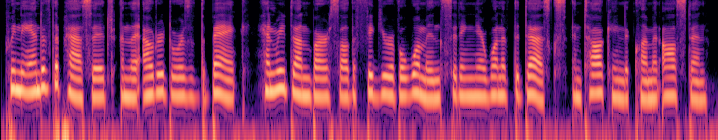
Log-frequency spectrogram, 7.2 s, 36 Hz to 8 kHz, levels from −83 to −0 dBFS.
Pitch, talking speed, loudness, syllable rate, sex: 200 Hz, 265 wpm, -18 LUFS, 6.6 syllables/s, female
